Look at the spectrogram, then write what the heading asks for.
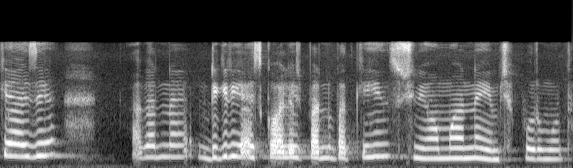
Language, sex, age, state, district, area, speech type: Kashmiri, female, 45-60, Jammu and Kashmir, Baramulla, rural, spontaneous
